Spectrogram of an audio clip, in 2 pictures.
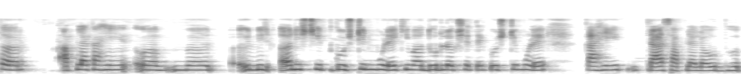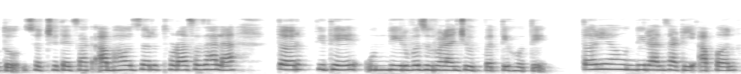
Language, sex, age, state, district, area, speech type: Marathi, female, 30-45, Maharashtra, Osmanabad, rural, spontaneous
